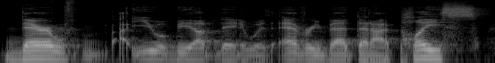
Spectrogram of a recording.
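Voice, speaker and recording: Young male host doing loose, off-the-cuff fight picks; mid-range voice, relaxed and candid. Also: medium pitch, normal speed. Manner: casual and candid, frequent fillers and restarts. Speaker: MMA fight predictions host. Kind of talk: casual solo fight breakdown.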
